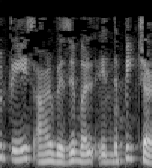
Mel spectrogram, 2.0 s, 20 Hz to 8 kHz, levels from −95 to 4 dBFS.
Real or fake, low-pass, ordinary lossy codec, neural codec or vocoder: fake; 7.2 kHz; MP3, 24 kbps; codec, 16 kHz, 4 kbps, X-Codec, HuBERT features, trained on balanced general audio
